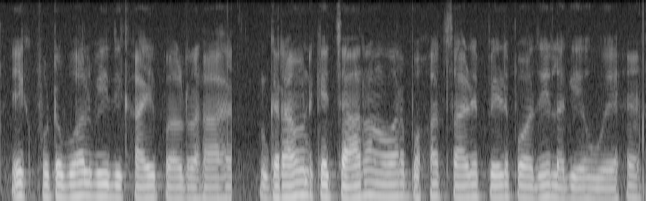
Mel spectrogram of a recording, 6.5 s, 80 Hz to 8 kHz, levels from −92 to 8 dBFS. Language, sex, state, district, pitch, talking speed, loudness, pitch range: Hindi, male, Jharkhand, Deoghar, 125 Hz, 165 wpm, -17 LUFS, 120-130 Hz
